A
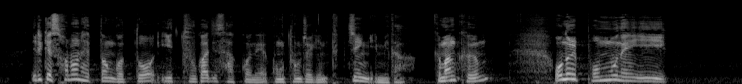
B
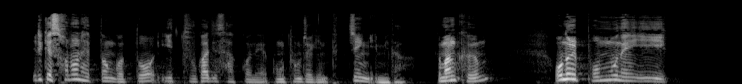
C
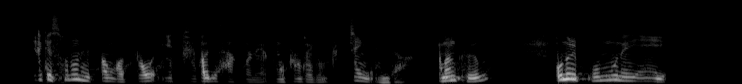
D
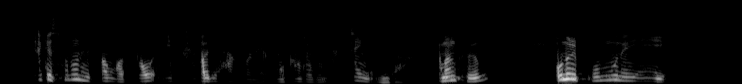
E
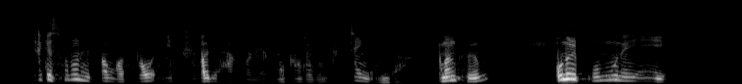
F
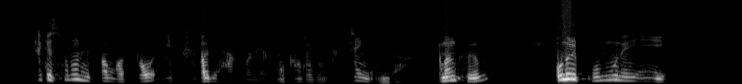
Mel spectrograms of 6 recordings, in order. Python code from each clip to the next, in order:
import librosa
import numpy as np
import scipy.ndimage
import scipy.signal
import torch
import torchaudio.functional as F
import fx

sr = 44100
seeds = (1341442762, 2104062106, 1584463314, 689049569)

y1 = fx.band_widen(x, sr, depth_pct=100)
y1 = y1 * librosa.db_to_amplitude(2.0)
y2 = fx.auto_wah(y1, sr, base_hz=310.0, top_hz=2800.0, q=3.9, full_db=-20.0, direction='down')
y3 = fx.upward_expand(y2, sr, threshold_db=-49.0, expansion=1.5)
y3 = y3 * librosa.db_to_amplitude(7.0)
y4 = scipy.signal.sosfilt(scipy.signal.butter(2, 130.0, 'highpass', fs=sr, output='sos'), y3)
y4 = fx.notch(y4, sr, hz=770.0, q=12.0)
y4 = y4 * librosa.db_to_amplitude(4.5)
y5 = fx.block_float(y4, sr, bits=7)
